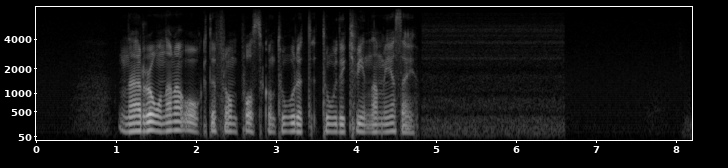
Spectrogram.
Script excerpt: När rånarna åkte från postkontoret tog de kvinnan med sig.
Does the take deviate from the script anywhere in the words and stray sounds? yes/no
no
